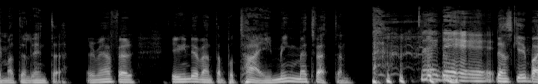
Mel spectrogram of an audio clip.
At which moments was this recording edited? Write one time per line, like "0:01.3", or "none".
none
